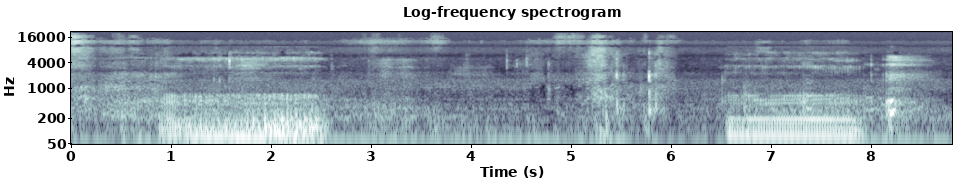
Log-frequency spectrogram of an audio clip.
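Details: Dog snoring heavily while sleeping: two long, loud, rattling snores separated by quiet breathing and small sounds.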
